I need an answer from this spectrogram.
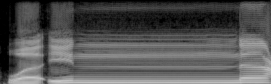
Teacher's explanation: huruf nun dan mim ketika bertasydid, perhatikan gunnahnya, ya, gunnahnya perlu dipanjangkan.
